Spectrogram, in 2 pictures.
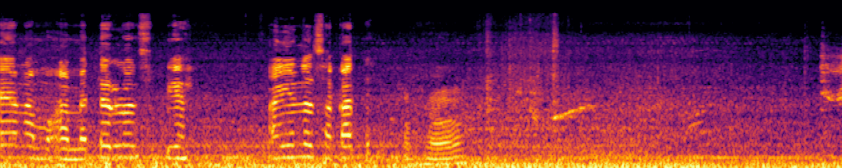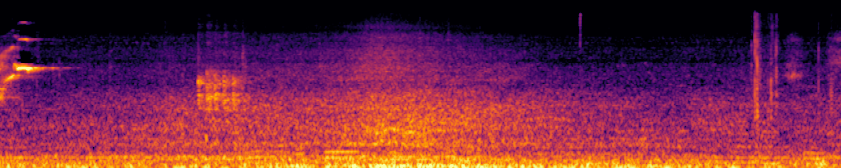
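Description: Steady low rumble of road traffic on a city street, with a short high chirp about six and a half seconds in. Voices and laughter over the first few seconds.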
